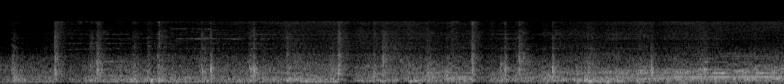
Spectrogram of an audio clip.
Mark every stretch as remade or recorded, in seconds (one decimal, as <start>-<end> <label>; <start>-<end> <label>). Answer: 0.0-2.8 recorded; 2.8-4.2 remade; 4.2-5.6 recorded; 5.6-7.8 remade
